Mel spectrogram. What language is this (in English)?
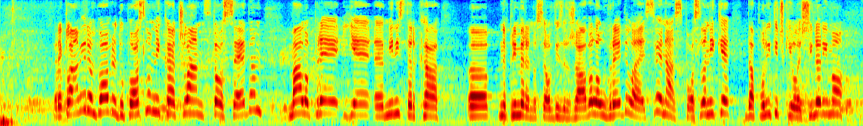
Serbian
